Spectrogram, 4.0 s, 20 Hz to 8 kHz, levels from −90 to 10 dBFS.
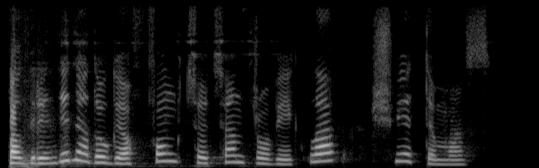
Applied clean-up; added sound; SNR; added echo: neural mask model DeepFilterNet 3.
